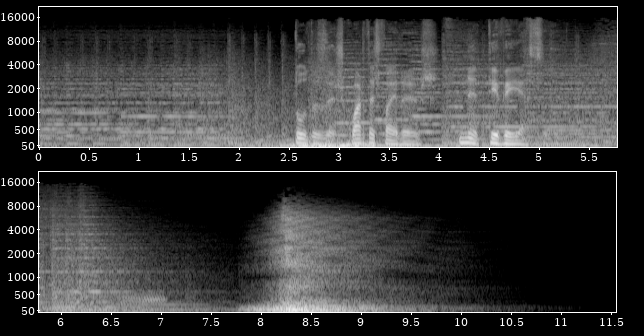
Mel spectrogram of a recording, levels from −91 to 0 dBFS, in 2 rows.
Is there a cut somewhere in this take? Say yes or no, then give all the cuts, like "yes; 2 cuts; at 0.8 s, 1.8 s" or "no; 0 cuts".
no; 0 cuts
